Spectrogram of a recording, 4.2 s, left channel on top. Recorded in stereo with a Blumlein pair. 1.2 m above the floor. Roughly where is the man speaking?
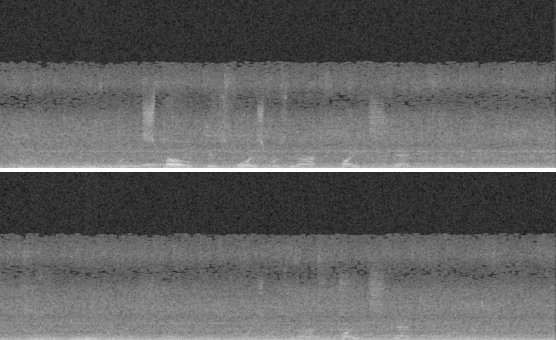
Ahead left.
